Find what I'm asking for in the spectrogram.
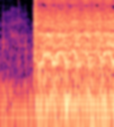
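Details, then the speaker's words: Isuzu Panther pickup diesel, reassembled after blow-by smoke from dipstick and oil filler after an oil change: cranks briefly, catches roughly without settling; injection timing too retarded, causing hard starting, then advanced. "Oke, sudah jelas kemunduran ini. Kita coba lagi baru saja kita majukan yuk."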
